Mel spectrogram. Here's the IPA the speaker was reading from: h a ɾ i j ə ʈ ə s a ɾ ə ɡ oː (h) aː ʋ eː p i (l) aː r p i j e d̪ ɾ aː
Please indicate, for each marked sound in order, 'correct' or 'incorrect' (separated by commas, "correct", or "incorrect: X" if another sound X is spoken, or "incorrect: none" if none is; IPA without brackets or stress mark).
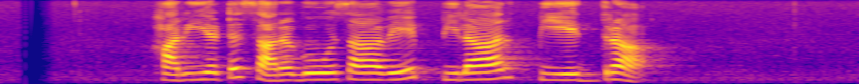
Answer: incorrect: s, correct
